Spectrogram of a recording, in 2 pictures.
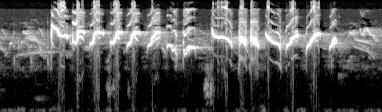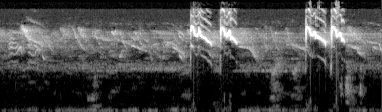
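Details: Quick series of high, loud swooping whistles from a white-eye, repeated in two bursts over about three seconds, a quiet gap, then two short separate whistled phrases.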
